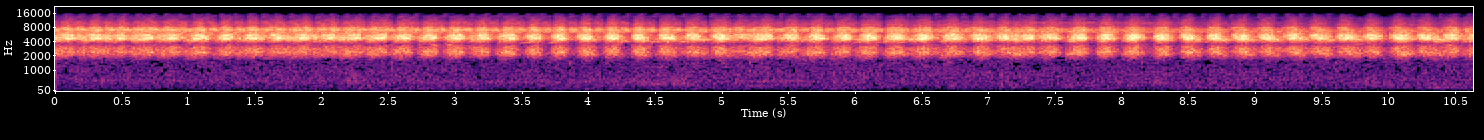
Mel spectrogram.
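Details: Massed cicadas keep up a loud high-pitched drone, its texture broken into quick regular pulses that grow more distinct toward the end.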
